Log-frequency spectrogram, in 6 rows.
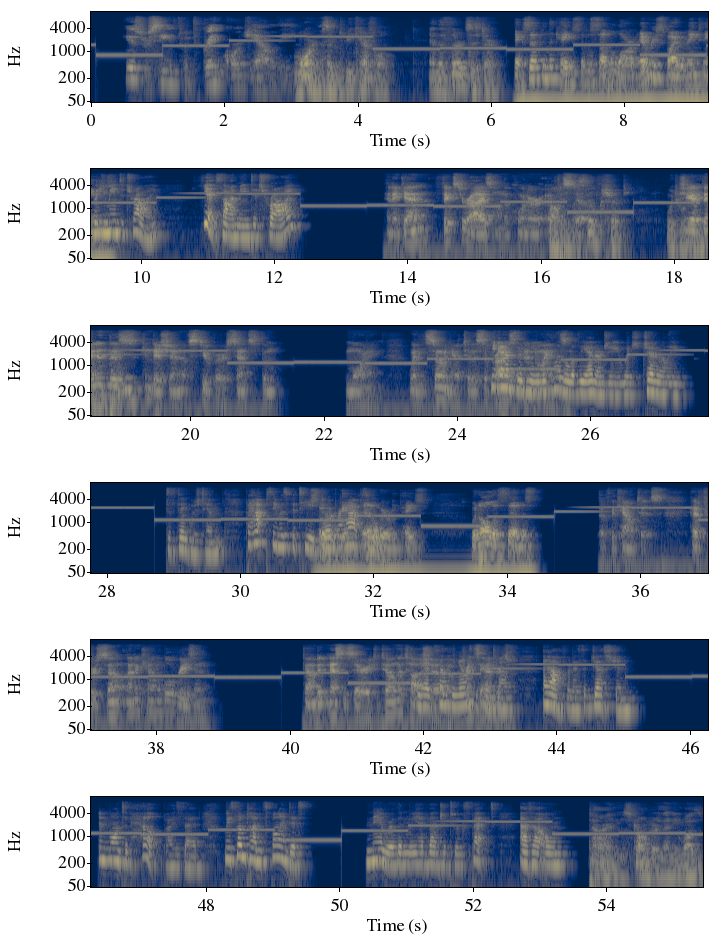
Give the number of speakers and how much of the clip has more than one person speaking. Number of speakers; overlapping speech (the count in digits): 5, about 13%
